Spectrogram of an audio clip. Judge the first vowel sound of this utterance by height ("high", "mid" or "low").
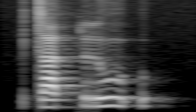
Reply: low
